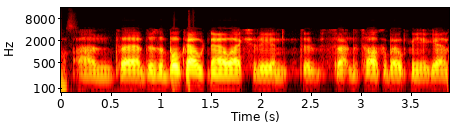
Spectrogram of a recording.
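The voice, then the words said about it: Regional Irish accent. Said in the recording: “you are from Ireland, I'd say? ... You have a kind of a regional bog-trotting accent?”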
